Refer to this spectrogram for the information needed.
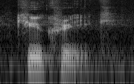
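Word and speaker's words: Que Creek: It's in case you don't know what I'm saying, it's spelled Q-U-E Creek, Cue Creek.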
